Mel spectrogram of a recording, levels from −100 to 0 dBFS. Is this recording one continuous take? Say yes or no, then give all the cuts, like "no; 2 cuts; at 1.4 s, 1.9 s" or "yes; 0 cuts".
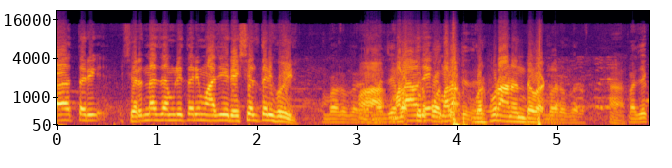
yes; 0 cuts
